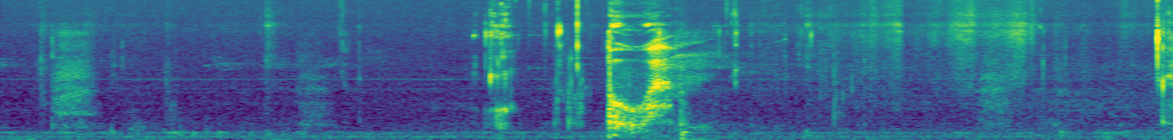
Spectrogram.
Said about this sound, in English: Quick sip of water, boss. Don't mind me, boss.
